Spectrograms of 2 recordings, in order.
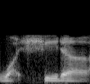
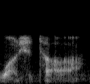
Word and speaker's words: Ouachita: there I call it a lot of people call it what shida I call it Ouachita Washita is that the correct way to say that yeah yeah well people pronounce it differently I've heard it like five different ways now but uh yeah it's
